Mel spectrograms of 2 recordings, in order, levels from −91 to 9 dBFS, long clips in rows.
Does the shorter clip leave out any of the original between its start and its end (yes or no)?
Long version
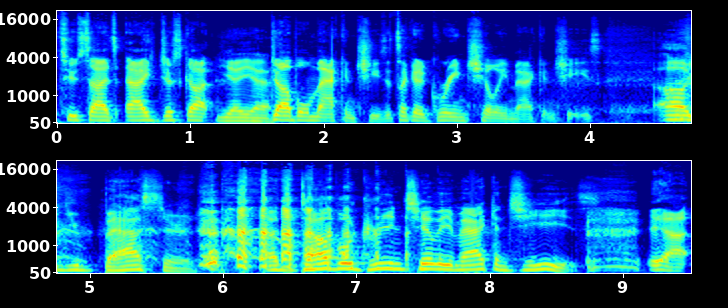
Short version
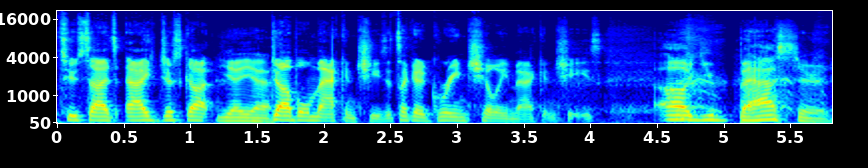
no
